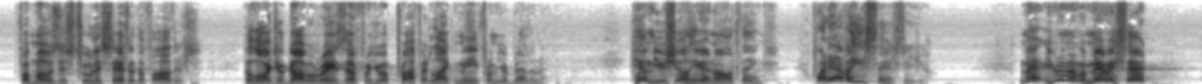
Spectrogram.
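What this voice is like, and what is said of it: Reading aloud quickly. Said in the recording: “I'm going to read this quickly.”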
